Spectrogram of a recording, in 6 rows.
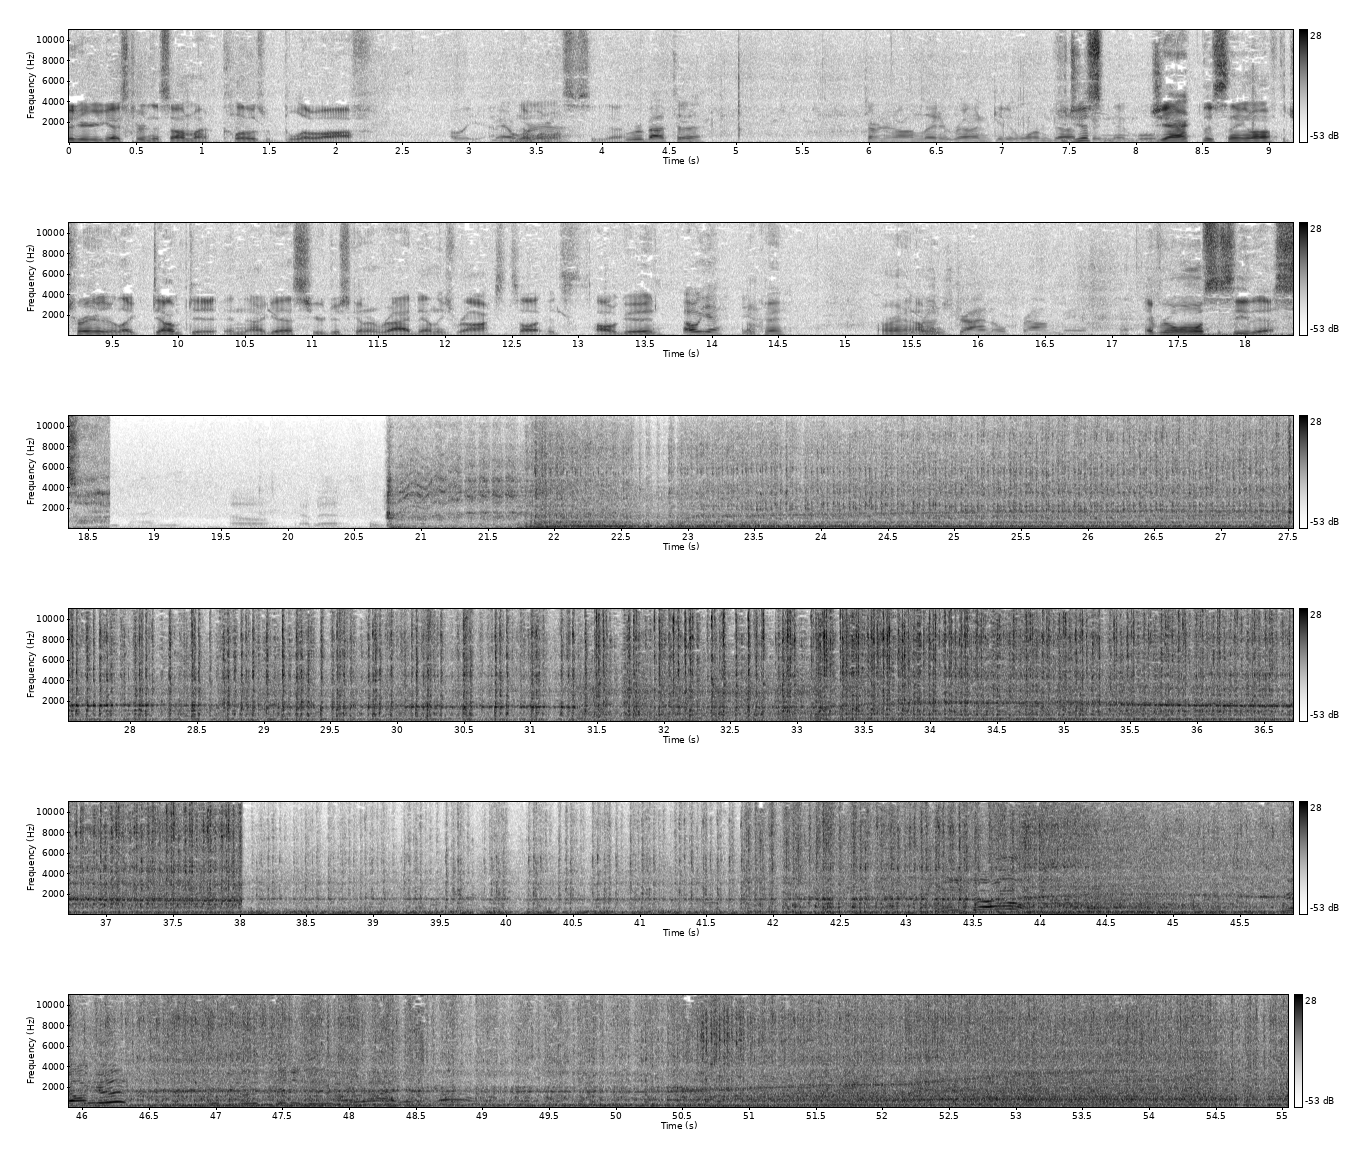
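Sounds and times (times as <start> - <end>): airboat engine running: 22.8 - 55.0.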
